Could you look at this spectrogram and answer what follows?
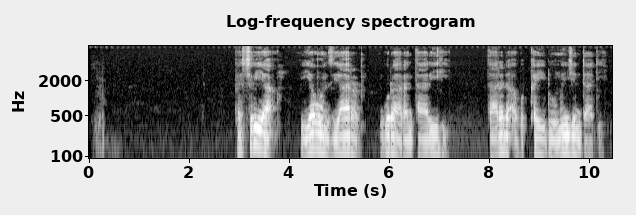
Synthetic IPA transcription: ka˨ʃɪ˦ɽja˨ | jɐ˦wɐ˨nzɪ˨jaː˦ɾɐ˨r | ɡʷʊ˦ɽaː˨ɽɛ˦ntʰaː˦ɾiː˦hiː˨ | tʰaː˨ɽe˦da˨ʔa˨bʊ˨kʰːa˦jdoː˨mɪ˦nd͡ʒɪ˦ndaː˦diː˦

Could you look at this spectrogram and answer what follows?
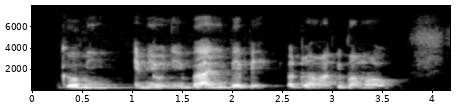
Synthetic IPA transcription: ɡɔ˧mĩ˧e˨mĩ˧o˨nĩ˨˦ba˦a˧j̃ĩ˦bɛ˦˨bɛ˨lɔ˦dõ˦a˨wɔ̃˧a˧k͡pi˦ɡ͡bɔ̃˧˨mɔ̃˦o˨

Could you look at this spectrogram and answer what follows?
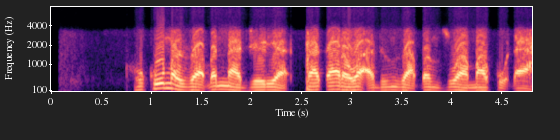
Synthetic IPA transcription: hʊ˨kʷuː˦mɐ˨rzaː˨ɓɛ˦nːaː˨d͡ʒeː˦ɾɪ˦jaː˨ta˦kʼaː˦ɽa˨wa˦ʔa˨dɪ˦nzaː˨ɓɐ˦nzʊ˦waː˨maː˦kʷoː˨ɗaː˦

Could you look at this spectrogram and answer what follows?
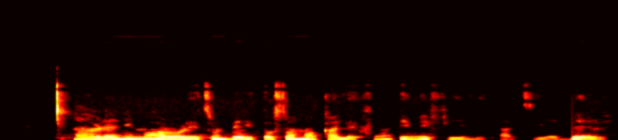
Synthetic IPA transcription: aː˨ɾɛ˧nĩ˦nũ˦ɔ˦˨ɾɔ˧ɾɛ˨tũ˦de˦i˦˨tɔ˨˦sɔ˦nã˦˨ka˧lɛ˨fũ˨˦e˦˨mĩ˨˦fi˧e˧le˨a˨ti˧ɛ˧ɡ͡bɛ˦˨ɾɛ˨

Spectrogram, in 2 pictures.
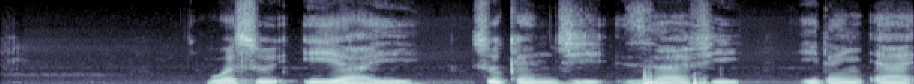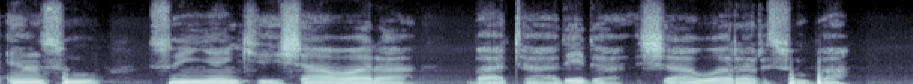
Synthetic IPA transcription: wɐ˦su˦ʔɪ˦jaː˨jeː˦ | sʊ˦kɐ˨nd͡ʒi˦zaː˦ɸiː˦ | ʔɪ˨dɐ˦ɲj̰aː˦ʔɐ˦nsu˨ | sʊ˦ɲjɐ˦ŋkʲʰe˨ʃaː˦wɐ˦ɾaː˨ | baː˨tʰaː˨ɽe˦da˨ʃaː˦wɐ˦ɾɐ˨rsu˨ba˦ʔ

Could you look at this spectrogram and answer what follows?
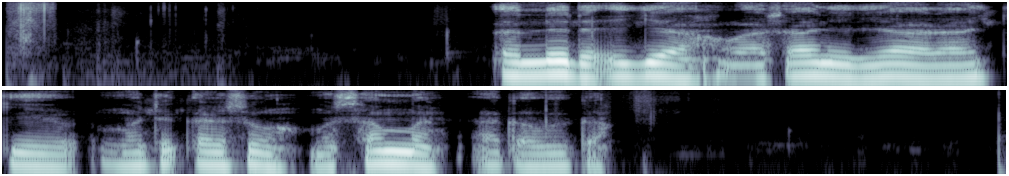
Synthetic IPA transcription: ɗɐ˦lːeː˦da˨ʔɪ˦ɡʲɪ˦jaː˨waː˨saː˦neː˨da˨jaː˦˨ɽaː˦kʲeː˨mʊ˦tʊ˦kʼɐ˦rsoː˦˨mʊ˨sɐ˦mːɐ˨ŋʔa̰˨kʼa˨wɪ˦kaː˨

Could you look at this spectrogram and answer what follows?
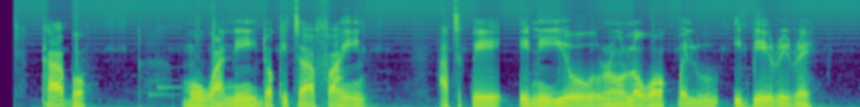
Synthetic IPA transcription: ka˦bɔ˨ | mo˧wa˨nĩ˨˦dɔ˦ki˦ta˧fa˦ĩ˦˨n | a̰˨ti˧k͡pe˦e˦˨mĩ˧je˦o˦˨ɾ̃ã˨lɔ˦wɔ˦k͡pɛ˦˨lu˨˦i˦˨be˨˦˨ɾe˨ɾɛ˧

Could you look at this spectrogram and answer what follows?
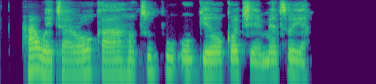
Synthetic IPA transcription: ha˦we˨t͡ʃa˨ɾɔ˨˦ka˨a˦ɦʊ˨tu˦pu˦ʔo˦ɡe˨ɔ˦kɔ˦t͡ʃɪ˨e˨me˦tʊ˦ja˦

